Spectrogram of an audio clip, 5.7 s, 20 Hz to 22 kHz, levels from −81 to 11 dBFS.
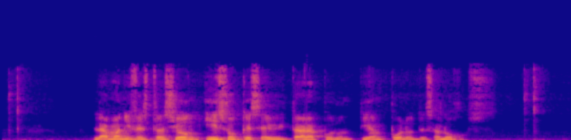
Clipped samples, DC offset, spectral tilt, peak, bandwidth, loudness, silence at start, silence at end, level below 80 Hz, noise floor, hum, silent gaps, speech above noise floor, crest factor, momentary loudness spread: under 0.1%; under 0.1%; -5.5 dB/octave; -4 dBFS; 12.5 kHz; -20 LUFS; 0.95 s; 0.35 s; -56 dBFS; -59 dBFS; none; none; 39 dB; 18 dB; 8 LU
